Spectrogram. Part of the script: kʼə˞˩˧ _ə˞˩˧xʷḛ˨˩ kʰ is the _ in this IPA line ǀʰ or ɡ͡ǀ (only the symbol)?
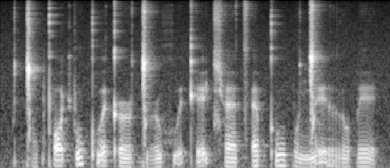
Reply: ɡ͡ǀ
